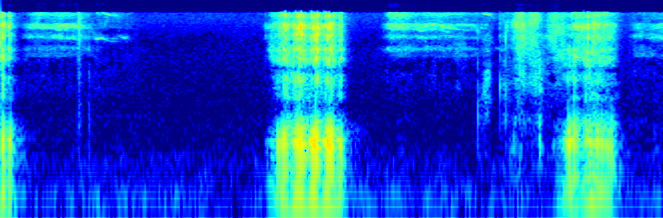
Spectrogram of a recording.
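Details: Sleeping Victorian Bulldog puppy indoors, snoring: two loud rough snorts about three seconds apart, each lasting under a second, with quiet breathing between.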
